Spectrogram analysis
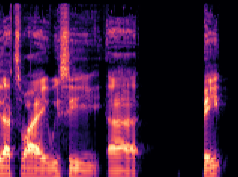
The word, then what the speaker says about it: B8: why we see uh bait that's how you pronounce B8 right but they're bait bait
